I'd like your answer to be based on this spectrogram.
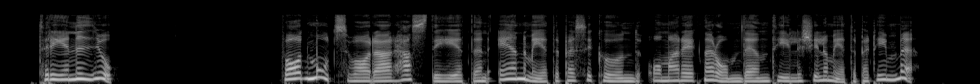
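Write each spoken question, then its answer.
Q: Vad motsvarar hastigheten 1 meter per sekund om man räknar om den till kilometer per timme?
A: 3,6 km/h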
